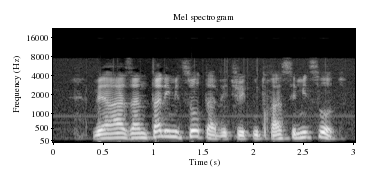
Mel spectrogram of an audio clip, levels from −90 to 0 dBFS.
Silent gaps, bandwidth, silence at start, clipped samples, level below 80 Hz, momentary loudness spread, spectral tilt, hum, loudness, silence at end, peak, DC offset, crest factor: none; 7.8 kHz; 0.4 s; under 0.1%; -62 dBFS; 4 LU; -6.5 dB/octave; none; -14 LUFS; 0.2 s; 0 dBFS; under 0.1%; 14 dB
